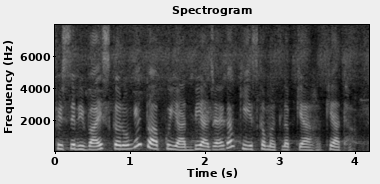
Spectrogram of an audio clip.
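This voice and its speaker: In a Bengali accent, a woman with a fairly high pitch and a dark, mellow tone speaks in a dry, close sound with no echo. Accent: Bengali-accented Hindi. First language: Bengali (speaking Hindi). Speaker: exam-prep vlogger, bank job aspirant. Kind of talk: casual tutorial vlog. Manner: halting, with many fillers.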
